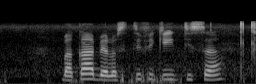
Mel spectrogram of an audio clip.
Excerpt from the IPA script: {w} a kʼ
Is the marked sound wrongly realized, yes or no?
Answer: yes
